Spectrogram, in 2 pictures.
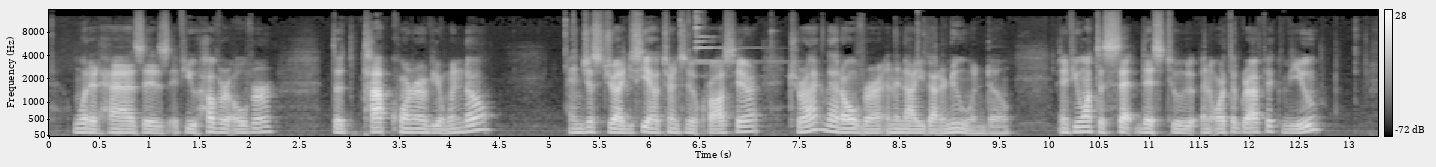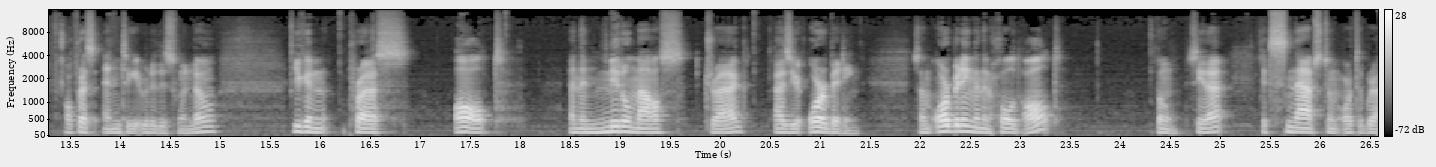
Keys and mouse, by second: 7.2-8.6 drag, 8.6 middle click, 11.4-13.2 middle drag, 13.6 n, 16.2-16.7 drag, 20.3-21.3 middle drag, 21.9-22.9 middle drag, 22.9-24.3 alt+drag.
